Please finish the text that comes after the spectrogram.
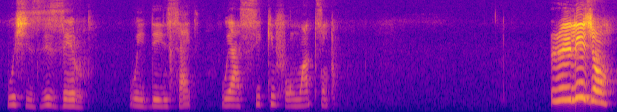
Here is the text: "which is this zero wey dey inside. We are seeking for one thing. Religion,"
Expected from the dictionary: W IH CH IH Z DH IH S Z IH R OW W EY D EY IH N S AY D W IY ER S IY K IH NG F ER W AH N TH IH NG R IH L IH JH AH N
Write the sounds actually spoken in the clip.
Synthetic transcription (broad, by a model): W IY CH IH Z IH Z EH R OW W EY D EY IH N S AY D W IY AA S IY K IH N F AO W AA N T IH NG R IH L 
